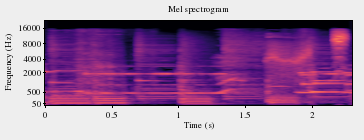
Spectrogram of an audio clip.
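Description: Cheerful background music with bell-like tinkling notes over a bass line.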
